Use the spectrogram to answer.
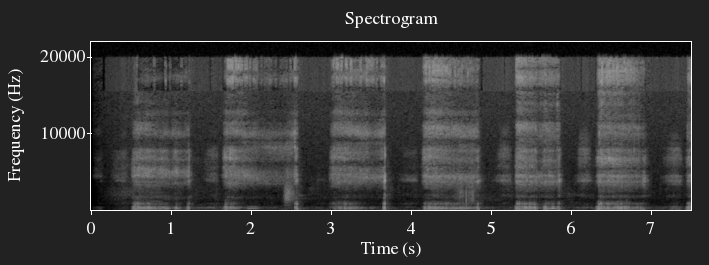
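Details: Sleeping 9-week-old Daniff puppy snoring: rapid, raspy snoring breaths, about twenty-five a minute, some with a faint whistling edge.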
